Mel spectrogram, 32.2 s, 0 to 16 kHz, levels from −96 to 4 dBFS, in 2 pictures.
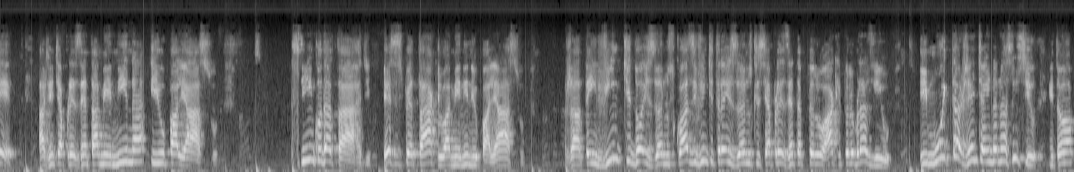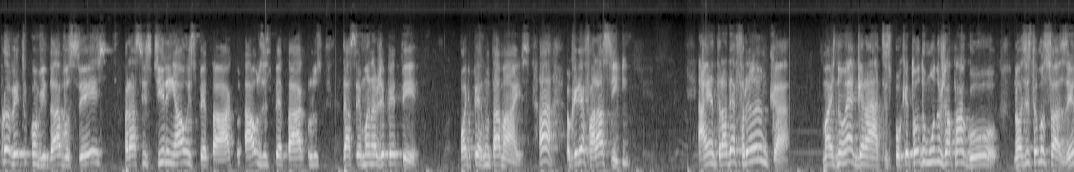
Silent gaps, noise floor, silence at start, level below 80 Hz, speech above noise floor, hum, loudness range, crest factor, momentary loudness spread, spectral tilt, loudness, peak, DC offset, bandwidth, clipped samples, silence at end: none; -49 dBFS; 0 s; -42 dBFS; 33 dB; none; 2 LU; 14 dB; 7 LU; -3.5 dB/octave; -17 LUFS; -4 dBFS; under 0.1%; 15.5 kHz; under 0.1%; 0 s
